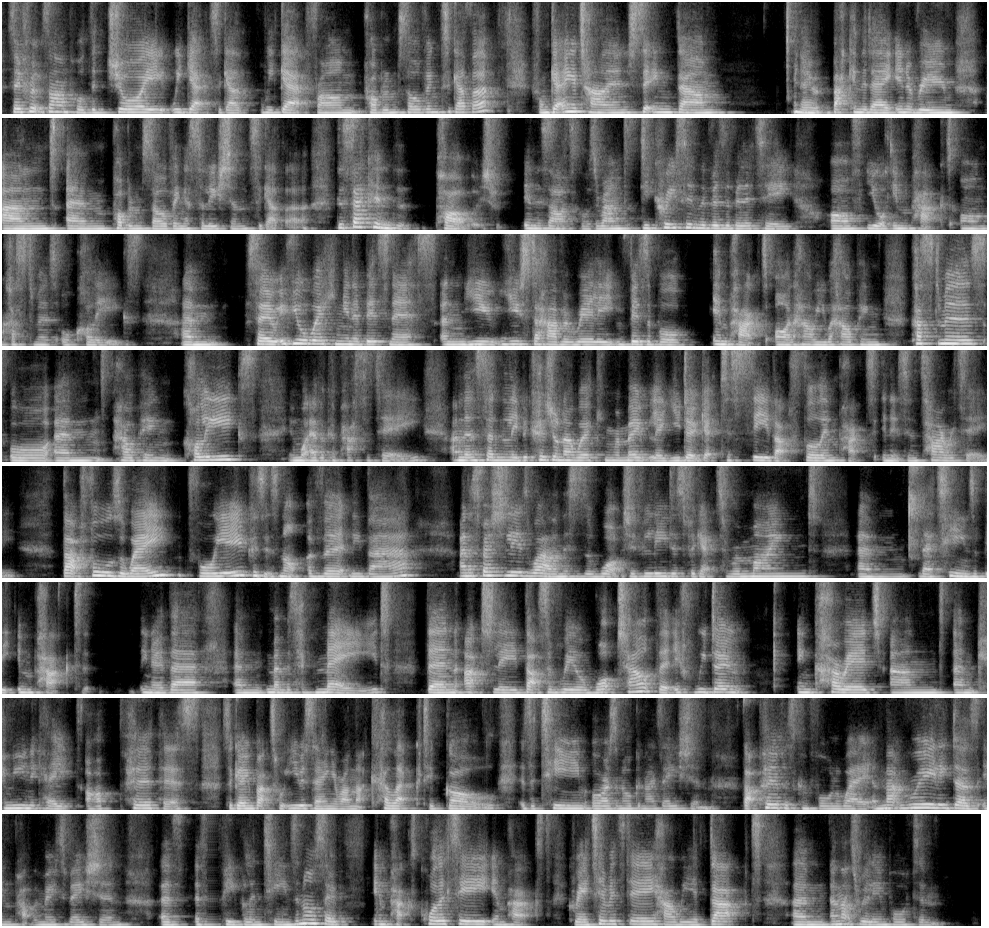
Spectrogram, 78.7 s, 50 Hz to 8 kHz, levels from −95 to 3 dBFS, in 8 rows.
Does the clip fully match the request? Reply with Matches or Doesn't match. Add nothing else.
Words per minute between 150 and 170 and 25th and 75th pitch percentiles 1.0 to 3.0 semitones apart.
Matches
